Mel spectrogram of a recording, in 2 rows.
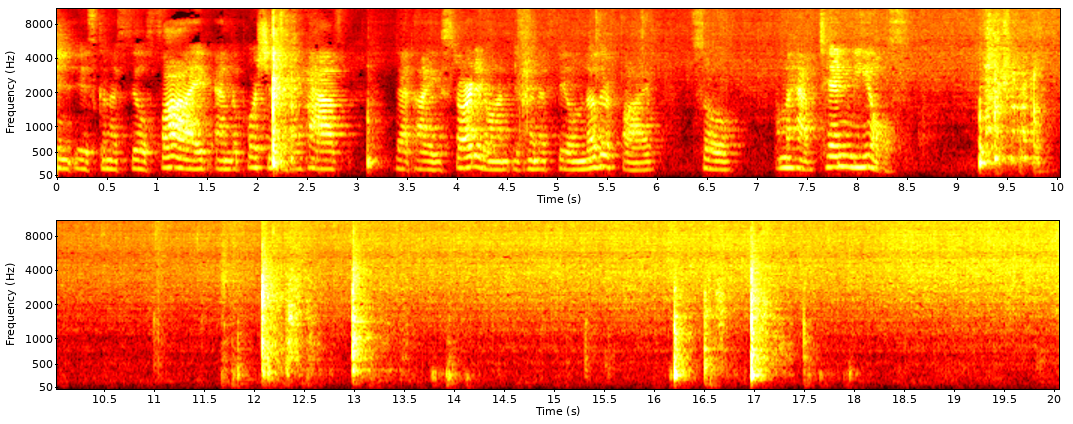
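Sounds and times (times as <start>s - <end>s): frying sizzle: 3.1s - 20.0s
wooden spatulas knocking on pan: 11.7s - 14.1s, 16.2s - 17.6s.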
